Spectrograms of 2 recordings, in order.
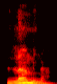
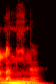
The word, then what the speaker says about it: lâmina: Os monossílabos, desculpa, paroxítonas, palavras cuja sílaba tônica é a antepenúltima, lâmina, público, paralelepípedo, certo? Você não fala lamina, nem laminar, né? publico, nem publicó, certo?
